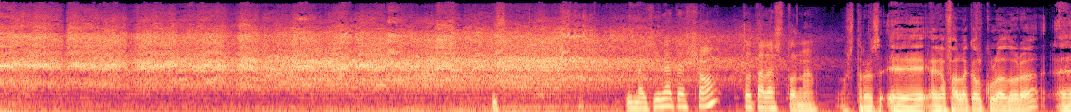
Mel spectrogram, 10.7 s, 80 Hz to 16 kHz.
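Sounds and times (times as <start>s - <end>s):
large flock of parrots squawking and chattering in a town: 0.0s - 8.4s
speech: 4.9s - 5.2s, 6.2s - 10.6s.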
